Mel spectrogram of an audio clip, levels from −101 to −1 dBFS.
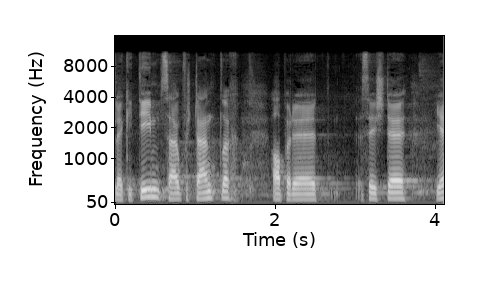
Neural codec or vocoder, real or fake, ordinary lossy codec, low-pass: none; real; none; 10.8 kHz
